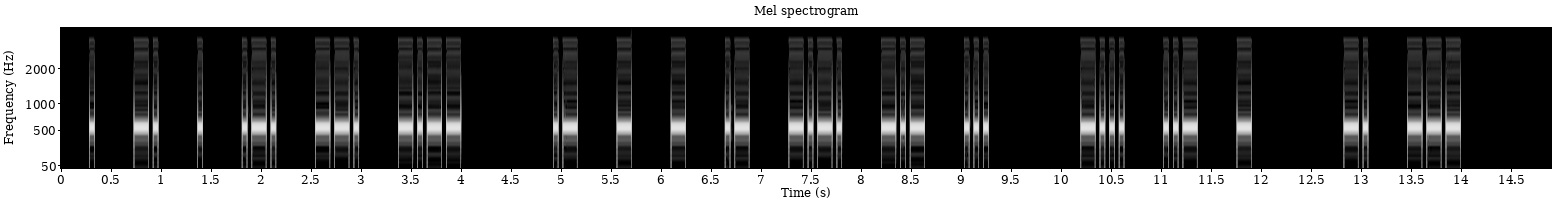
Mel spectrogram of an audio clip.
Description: Morse code, heard as a keyed tone, about 25 wpm, spaced as for 15 wpm, 550 Hz. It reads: ENERGY ATTACKS BUT NO
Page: news headlines in morse code at 15 wpm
